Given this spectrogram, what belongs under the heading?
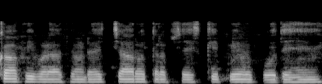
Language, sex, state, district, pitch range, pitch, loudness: Hindi, male, Uttar Pradesh, Budaun, 115-120 Hz, 115 Hz, -22 LUFS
